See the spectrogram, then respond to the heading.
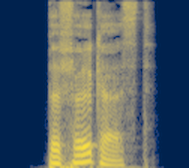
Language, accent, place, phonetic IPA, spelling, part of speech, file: German, Germany, Berlin, [bəˈfœlkɐst], bevölkerst, verb, De-bevölkerst.ogg
- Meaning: second-person singular present of bevölkern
